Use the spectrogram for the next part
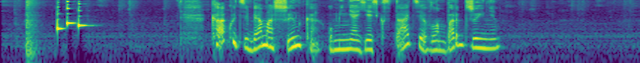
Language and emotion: Russian, positive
